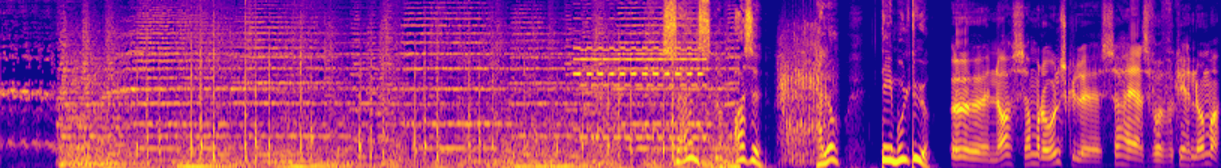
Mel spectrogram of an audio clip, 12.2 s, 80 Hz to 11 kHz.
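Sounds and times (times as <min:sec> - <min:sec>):
horse whinnying: 0:00.0 - 0:00.7, 0:05.2 - 0:08.4
horse hooves galloping away: 0:00.6 - 0:07.6
speech: 0:06.8 - 0:12.2.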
